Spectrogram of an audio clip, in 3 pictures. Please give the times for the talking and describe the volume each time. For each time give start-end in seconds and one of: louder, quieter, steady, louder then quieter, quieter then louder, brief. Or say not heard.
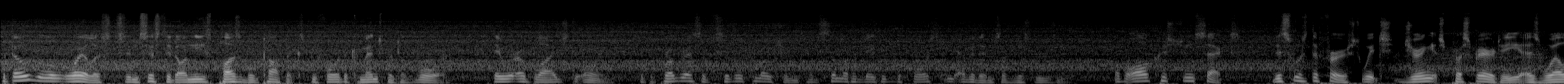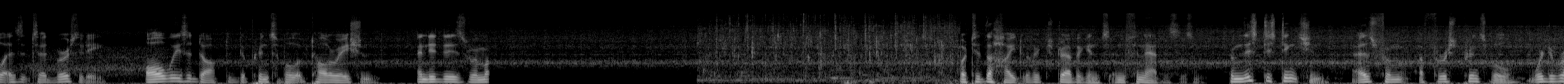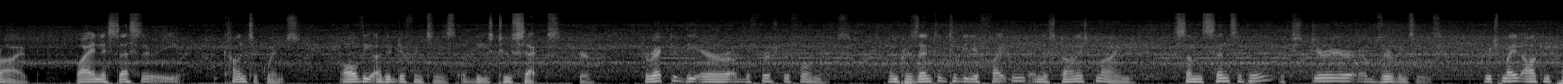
0.0-20.6 quieter then louder
25.1-46.8 steady.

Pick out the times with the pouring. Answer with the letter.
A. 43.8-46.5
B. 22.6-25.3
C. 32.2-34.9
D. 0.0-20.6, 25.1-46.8
B.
